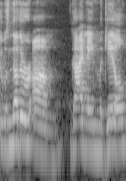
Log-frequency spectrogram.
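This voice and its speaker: Medium pitch from a woman in a monotone, flat intonation, over noticeable background noise. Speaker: book reviewer. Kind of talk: casual book review vlog. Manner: casual, filler-heavy with ums.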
